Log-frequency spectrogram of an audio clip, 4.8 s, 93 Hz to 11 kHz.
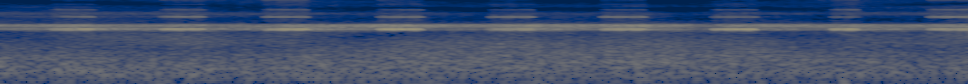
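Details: Relaxation recording of crickets in binaural 8D: quick, bright chirps come about twice a second in a fairly steady rhythm over a constant, piercing background buzz.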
